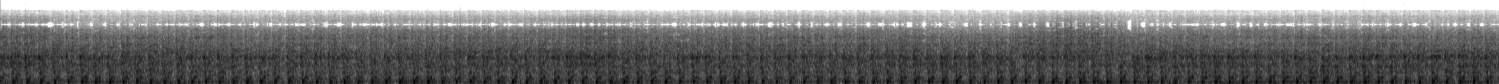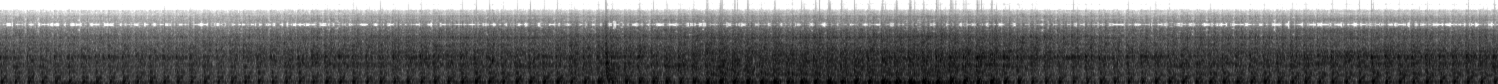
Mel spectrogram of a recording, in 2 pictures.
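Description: A bangka's (Filipino outrigger fishing boat's) engine running with a steady, rapid pulsing beat. It gets louder for a few seconds about two-thirds of the way through, then settles back.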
